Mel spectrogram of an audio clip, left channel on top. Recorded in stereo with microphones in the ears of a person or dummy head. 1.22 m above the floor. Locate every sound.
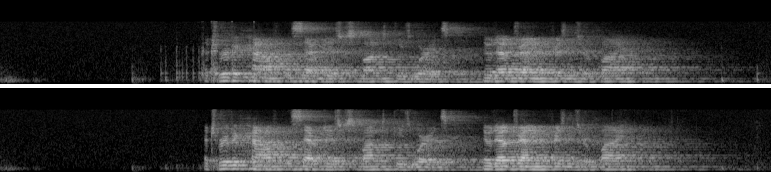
2.0 s a man speaking: 45° right (ahead or behind), 1.0 m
